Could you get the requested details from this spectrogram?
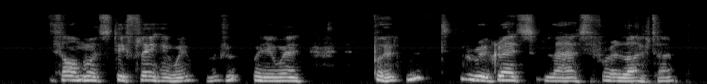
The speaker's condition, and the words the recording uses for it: Parkinson's disease. Well, and I apologise to everybody for my voice, but Parkinson's has hurt my voice dramatically.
